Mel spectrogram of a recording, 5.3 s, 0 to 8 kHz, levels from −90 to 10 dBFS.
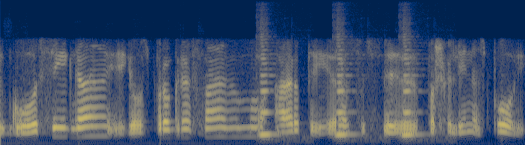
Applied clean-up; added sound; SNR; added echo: none; Wind instrument, woodwind instrument; 5 dB; none.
